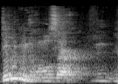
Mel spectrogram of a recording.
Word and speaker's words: Budenholzer: Budenholzer.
